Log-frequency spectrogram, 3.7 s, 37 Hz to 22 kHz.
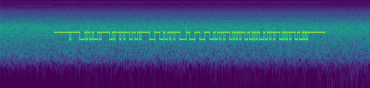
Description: RTTY (75 baud, 850 Hz shift), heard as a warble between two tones, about 1700 Hz centre, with radio static. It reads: G8O 599 474 474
